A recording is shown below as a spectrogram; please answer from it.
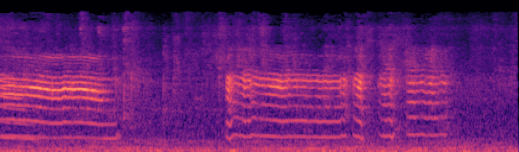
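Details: Siamese cats grooming and playing give drawn-out, tuneful growls: a long harmonic moan of about a second, a pause, then a longer wavering call and a short final note, almost song-like, in a quiet indoor setting.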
